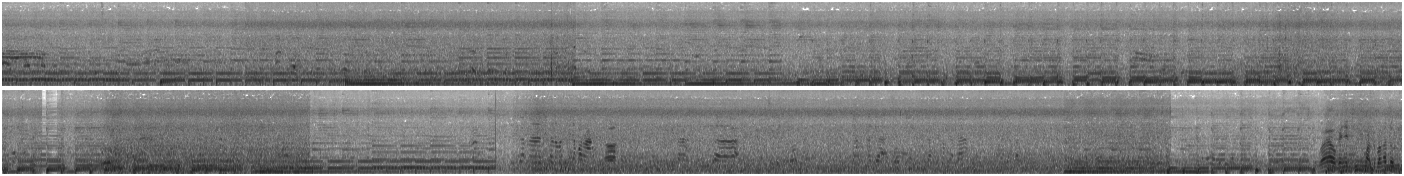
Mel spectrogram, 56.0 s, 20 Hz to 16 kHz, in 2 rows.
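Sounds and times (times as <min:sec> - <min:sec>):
guitar background music: 0:00.0 - 0:40.5, 0:49.0 - 0:56.0.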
